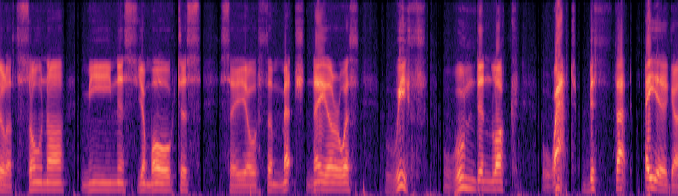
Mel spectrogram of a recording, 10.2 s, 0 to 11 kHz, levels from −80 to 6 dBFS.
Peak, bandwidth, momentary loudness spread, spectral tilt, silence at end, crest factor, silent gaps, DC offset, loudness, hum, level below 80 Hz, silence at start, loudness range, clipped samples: 0 dBFS; 11 kHz; 14 LU; -2.5 dB/octave; 0 s; 16 dB; none; under 0.1%; -14 LUFS; none; -50 dBFS; 0 s; 3 LU; 0.1%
